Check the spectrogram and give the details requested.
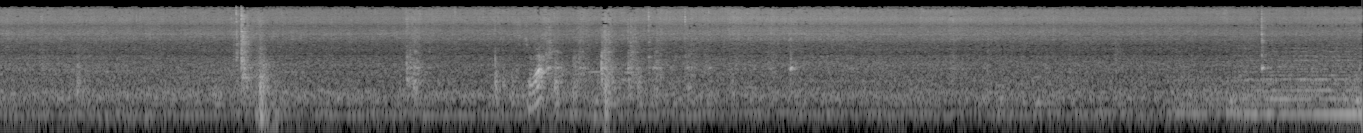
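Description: Shrimp and salted fish sizzling steadily in oil in a nonstick frying pan. Wooden chopsticks knock and scrape against the pan a few times as the food is stirred, most around three seconds in and again between six and eight seconds in.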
